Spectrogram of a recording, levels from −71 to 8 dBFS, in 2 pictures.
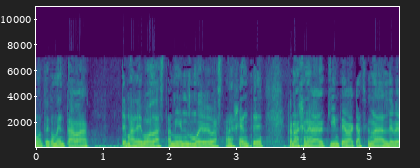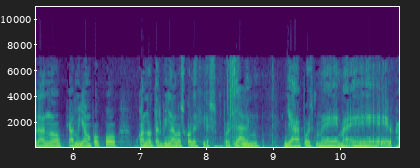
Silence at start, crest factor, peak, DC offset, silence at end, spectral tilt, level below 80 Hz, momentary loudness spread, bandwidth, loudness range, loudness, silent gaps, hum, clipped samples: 0 s; 10 dB; 0 dBFS; under 0.1%; 0 s; -6.5 dB/octave; -18 dBFS; 6 LU; 7.4 kHz; 1 LU; -11 LUFS; none; none; 0.2%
